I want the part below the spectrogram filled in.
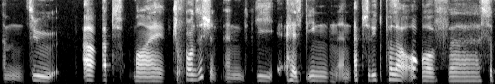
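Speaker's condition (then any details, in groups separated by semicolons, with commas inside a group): Stutter; stutter developed in childhood with onset of depression, caused by depression, quite bad; lessened after medical and social transition with hormone replacement therapy from age 37; quite a bad stutter earlier, now almost not noticeable; prolonged sounds, blocks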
